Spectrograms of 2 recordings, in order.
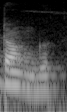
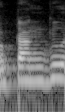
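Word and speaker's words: tongue: ठीक उसी प्रकार से देखें तो टोंग पढ़ते हैं, टोंग, इसको टंग्यू नहीं पढ़ते हैं, टंग पढ़ते हैं।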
